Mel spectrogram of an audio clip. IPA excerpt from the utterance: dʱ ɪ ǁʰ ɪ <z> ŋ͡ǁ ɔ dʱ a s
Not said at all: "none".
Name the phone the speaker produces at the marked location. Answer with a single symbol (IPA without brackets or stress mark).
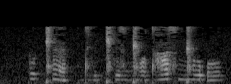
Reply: z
